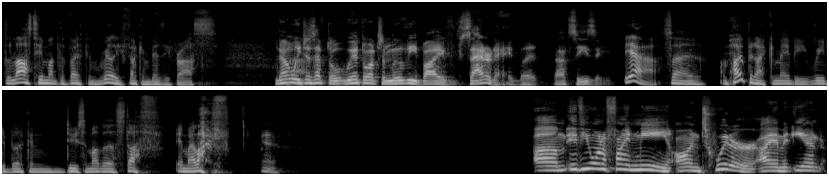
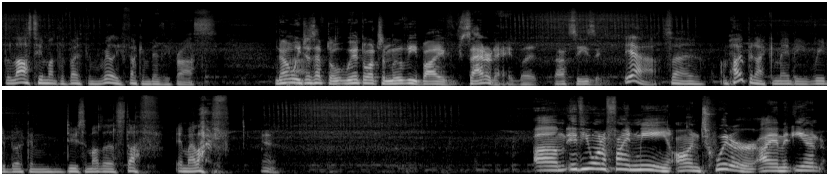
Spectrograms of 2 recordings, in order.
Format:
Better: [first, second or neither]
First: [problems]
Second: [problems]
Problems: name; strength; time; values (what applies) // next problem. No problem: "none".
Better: first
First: none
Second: hiss; faint; throughout; 25 dB below the speech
